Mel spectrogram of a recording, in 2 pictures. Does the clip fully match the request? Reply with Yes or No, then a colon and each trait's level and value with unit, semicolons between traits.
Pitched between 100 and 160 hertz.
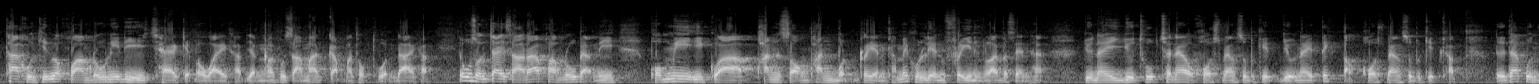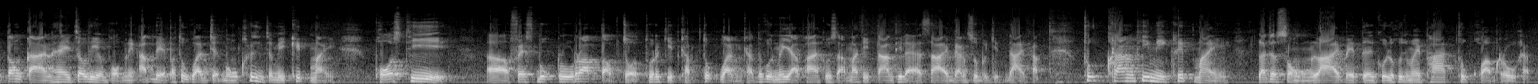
Yes: low, 110 Hz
